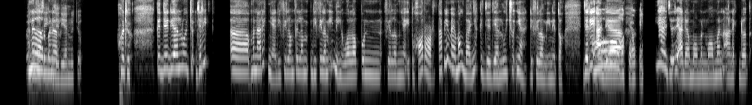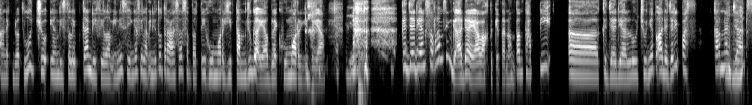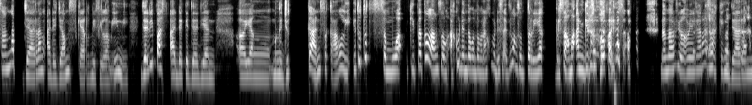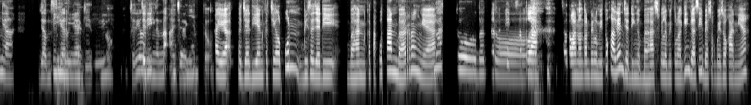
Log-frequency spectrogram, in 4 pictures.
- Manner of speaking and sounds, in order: tapping; chuckle; in English: "black humor"; laughing while speaking: "Nah"; chuckle; in English: "jump scare"; laugh; laughing while speaking: "gitu loh pada saat"; chuckle; in English: "jump scare-nya"; chuckle; other background noise
- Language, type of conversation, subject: Indonesian, podcast, Film apa yang paling berkesan buat kamu, dan kenapa?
